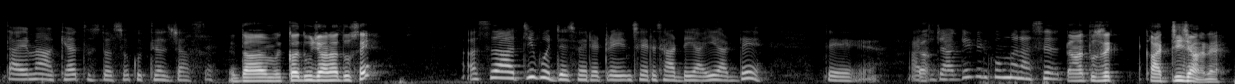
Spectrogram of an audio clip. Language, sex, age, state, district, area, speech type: Dogri, female, 18-30, Jammu and Kashmir, Jammu, rural, spontaneous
